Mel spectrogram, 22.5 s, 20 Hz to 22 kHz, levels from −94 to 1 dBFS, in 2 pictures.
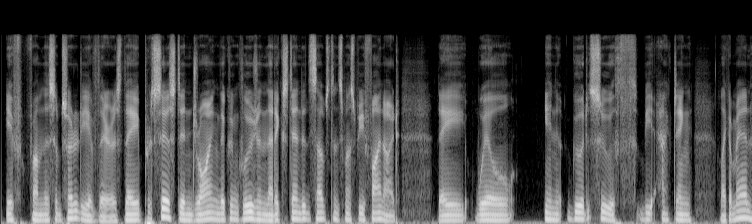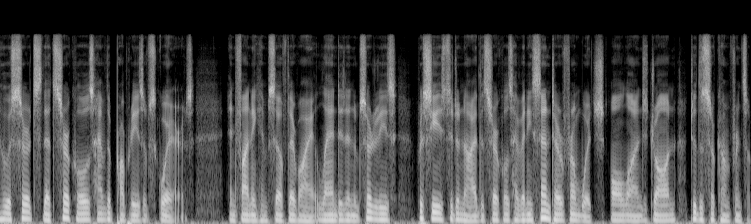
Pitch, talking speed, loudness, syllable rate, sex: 100 Hz, 165 wpm, -17 LUFS, 5.2 syllables/s, male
